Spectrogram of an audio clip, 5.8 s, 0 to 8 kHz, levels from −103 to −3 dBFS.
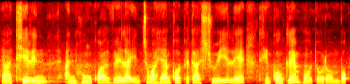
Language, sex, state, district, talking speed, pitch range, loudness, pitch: Mizo, female, Mizoram, Aizawl, 215 wpm, 185-205 Hz, -16 LUFS, 200 Hz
